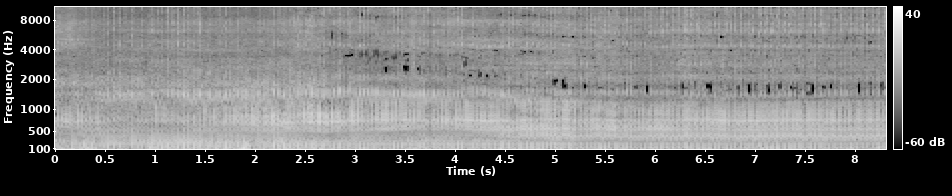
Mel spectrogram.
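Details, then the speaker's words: Roadside-found Homelite chainsaw after carburetor rework, cold-started after sitting, cutting wood: loud, steady high-revving buzz holds speed as it bites, pulling cleanly under load. Chain oiled; owner suspects it runs a little rich, bogging in larger logs then coming back. "well that was a pleasant surprise a nice little machine and cut really well actually the chain is wet so it's getting oiled nicely"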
